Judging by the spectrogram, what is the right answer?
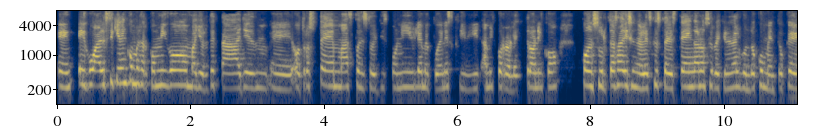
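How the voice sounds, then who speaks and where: A woman speaks at a fairly quick pace with a fairly high pitch. The sound is dry and close, with no echo. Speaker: government environmental official, speaker. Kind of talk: closing remarks after lecture. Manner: fast.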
